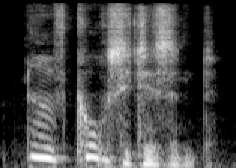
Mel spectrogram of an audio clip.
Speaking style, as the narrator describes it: she said, smiling rather anxiously

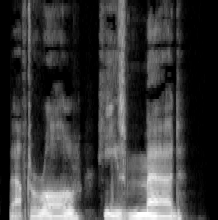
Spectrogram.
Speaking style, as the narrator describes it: calmed down, muttering in a low tone

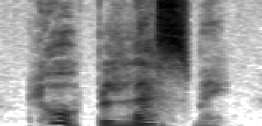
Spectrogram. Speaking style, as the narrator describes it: cried Mr

